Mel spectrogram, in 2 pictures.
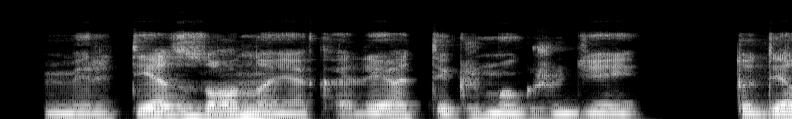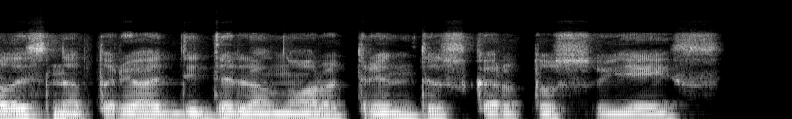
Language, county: Lithuanian, Klaipėda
